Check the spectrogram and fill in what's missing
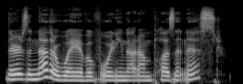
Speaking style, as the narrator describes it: remarked the husband dryly

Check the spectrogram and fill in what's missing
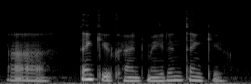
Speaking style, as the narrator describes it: sighed the wolf

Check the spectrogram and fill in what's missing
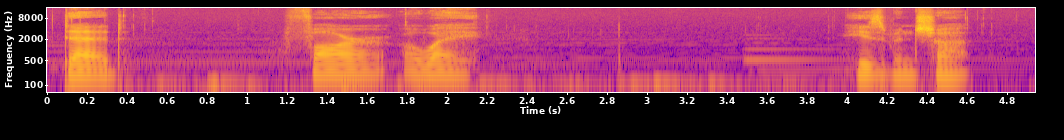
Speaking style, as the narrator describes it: He said, and his voice was expressionless

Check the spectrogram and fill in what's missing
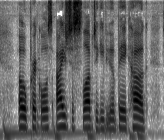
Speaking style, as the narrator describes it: said Mother Raccoon

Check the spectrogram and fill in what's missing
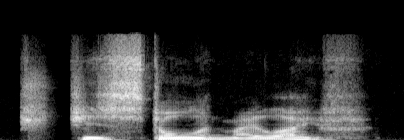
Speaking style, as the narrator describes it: whispered

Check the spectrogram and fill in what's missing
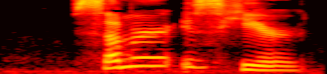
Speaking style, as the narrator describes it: The cuckoo called out

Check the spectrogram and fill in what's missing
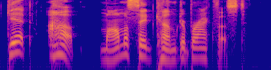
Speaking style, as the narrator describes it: said irritably

